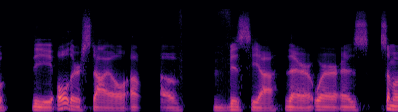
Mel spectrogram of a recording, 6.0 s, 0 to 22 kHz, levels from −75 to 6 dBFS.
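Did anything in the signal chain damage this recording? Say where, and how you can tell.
Yes. At 2.01 to 2.42 s, after "the older style", a call audio freeze likely came from delayed network packets. Sound fades into about 270 ms of silence, then resumes.

At 2.72 to 2.75 s, still following "the older style", a skip ahead drops roughly a tenth of a second. The network or an overflowing jitter buffer discarded it.

From 2.92 to 3.83 s, a jitter buffer slow-down repeats pitch periods. Speech plays at 91% speed, same pitch, gaining 92 ms of reserve.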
